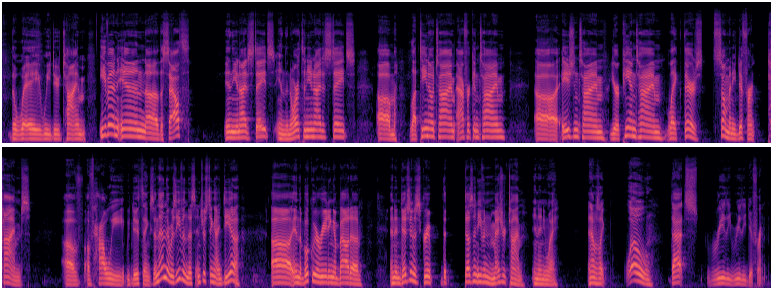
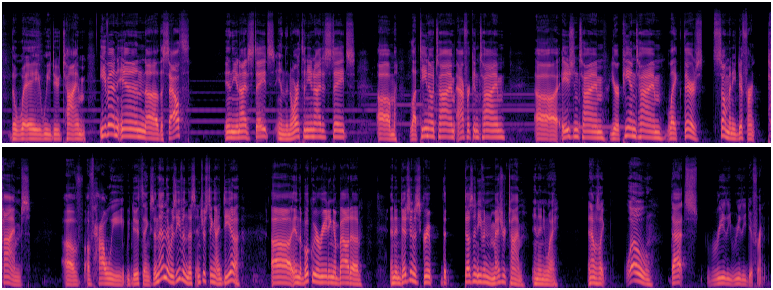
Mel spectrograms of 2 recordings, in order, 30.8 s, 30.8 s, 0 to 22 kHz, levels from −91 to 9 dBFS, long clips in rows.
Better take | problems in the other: first | background music; faint; until 13 s; 25 dB below the speech

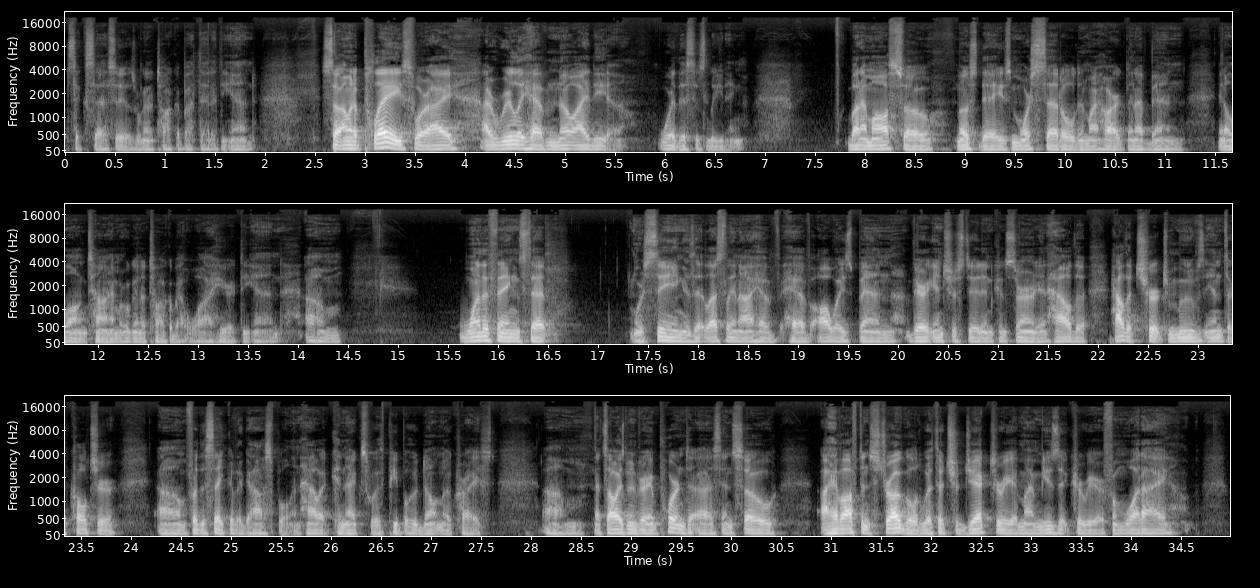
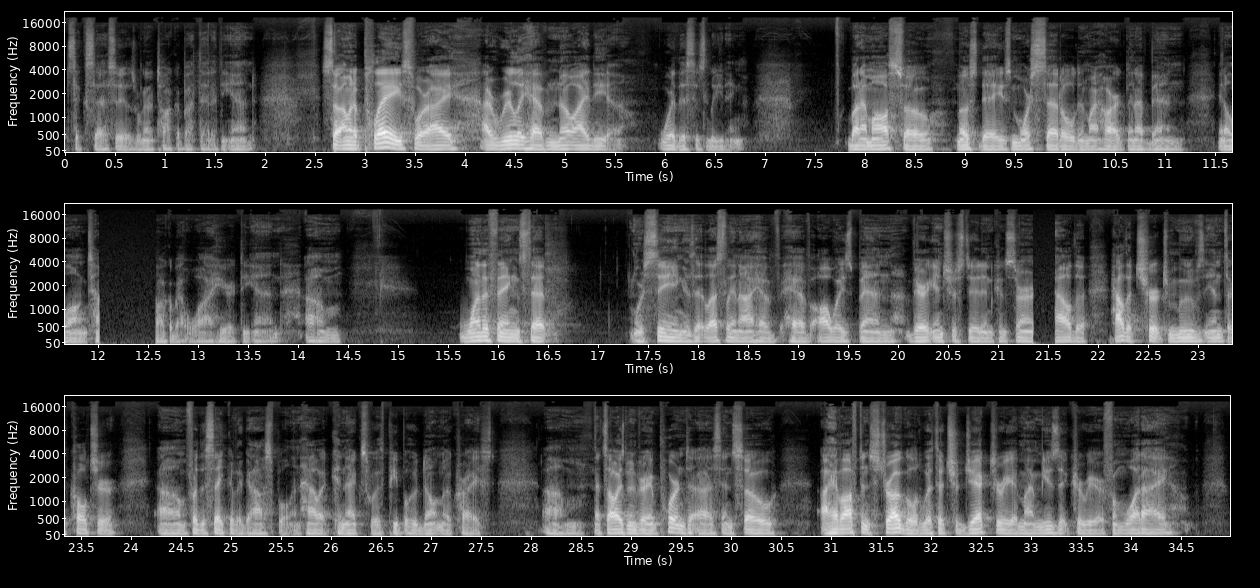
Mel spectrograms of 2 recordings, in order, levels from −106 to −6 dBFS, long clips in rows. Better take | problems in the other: first | audio cutting out; at 12 s for 0.5 s and at 21 s

